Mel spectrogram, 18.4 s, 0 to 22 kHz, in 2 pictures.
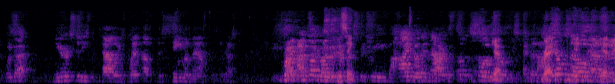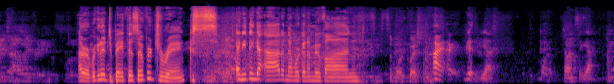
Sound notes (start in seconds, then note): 3.9 faintly speaking; 8.7 group chattering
